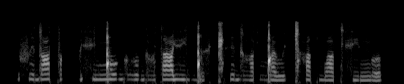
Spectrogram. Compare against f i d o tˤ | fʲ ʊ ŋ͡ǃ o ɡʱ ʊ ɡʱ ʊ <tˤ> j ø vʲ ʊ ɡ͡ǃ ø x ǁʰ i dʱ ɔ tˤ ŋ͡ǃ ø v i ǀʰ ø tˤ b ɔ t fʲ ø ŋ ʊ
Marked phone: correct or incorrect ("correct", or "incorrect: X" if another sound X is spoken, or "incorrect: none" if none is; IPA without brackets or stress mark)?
correct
